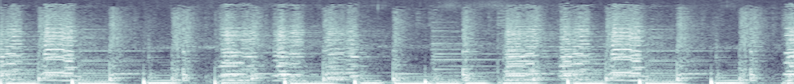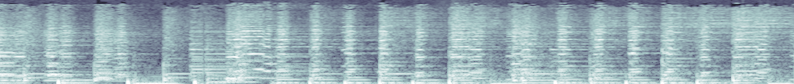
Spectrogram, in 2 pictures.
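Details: Lively swing music with brass and a steady beat, and no animal sounds.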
